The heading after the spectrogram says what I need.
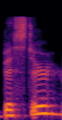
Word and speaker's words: Bicester: of of Oxford uh called bister or Bicester is kind of how it's spelled so it's a bit bit tricky um for the American speakers um and I I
